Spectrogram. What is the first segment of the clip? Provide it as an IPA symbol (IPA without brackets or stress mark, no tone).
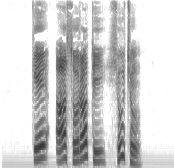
k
